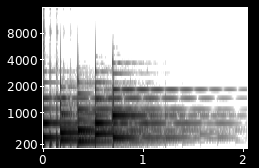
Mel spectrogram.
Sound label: get item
